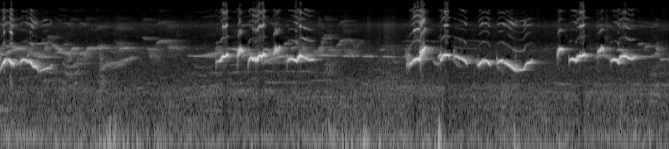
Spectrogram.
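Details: Oriental magpie-robin (kacer) masteran song for training pet birds: repeated bursts of loud, varied whistled warbles, each phrase looping up and down, with short gaps between them.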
